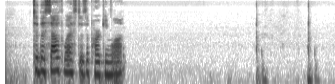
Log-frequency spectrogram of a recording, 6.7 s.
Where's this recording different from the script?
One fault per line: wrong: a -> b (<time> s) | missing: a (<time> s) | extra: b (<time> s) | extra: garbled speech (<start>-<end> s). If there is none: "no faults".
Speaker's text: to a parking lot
extra: the southwest is (0.8 s)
